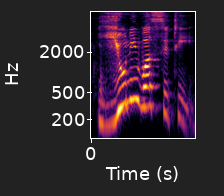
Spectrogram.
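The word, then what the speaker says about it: university: यूनिवर्सिटी, बेटा again you का pronunciation आ रहा है, आ से लेकर आओ तक के बीच में ये नहीं है, इसीलिए अ यूनिवर्सिटी।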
